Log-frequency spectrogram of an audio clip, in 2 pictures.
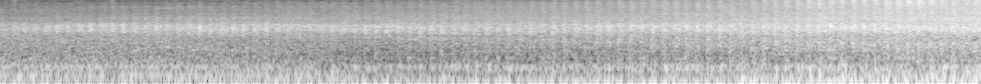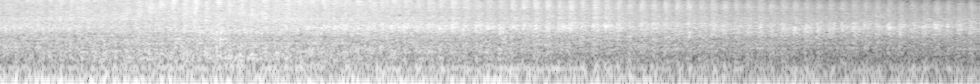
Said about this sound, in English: Well, as you can probably hear from maybe the sounds behind us, is we're now back on the Heathrow Express train heading back to Heathrow Airport.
